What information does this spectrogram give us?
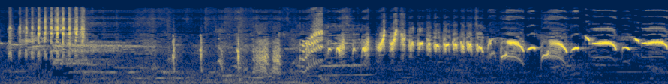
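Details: Chinese hwamei at morning singing practice, starting with a rapid buzzy rattle and scattered clicks over background hiss, then building into a steady run of repeated clear whistled notes and looping phrases toward the end.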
